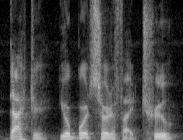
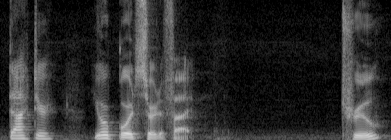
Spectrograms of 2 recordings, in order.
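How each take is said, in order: First: The word 'true' follows with no pause. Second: A clear pause comes before the word 'true'. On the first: The speaker calls it wrong. "Instead of" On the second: The speaker calls it right. "let some pause before you say the true"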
